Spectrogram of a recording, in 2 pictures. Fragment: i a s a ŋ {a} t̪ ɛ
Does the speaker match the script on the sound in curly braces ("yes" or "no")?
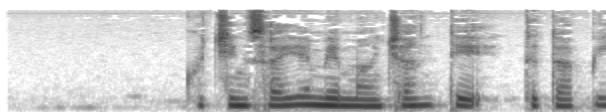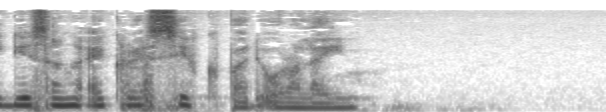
yes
